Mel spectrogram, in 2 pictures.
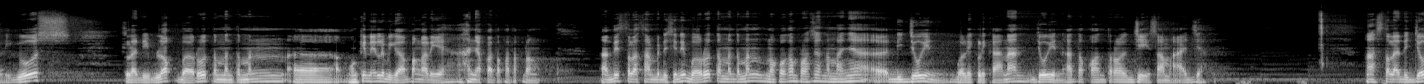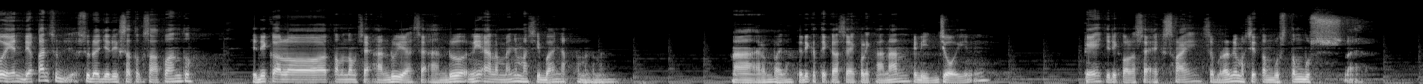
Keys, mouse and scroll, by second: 3.3-6.7 middle drag, 8.9-14.9 right drag, 14.9-18.0 drag, 20.1-21.8 drag, 22.7-25.6 right drag, 25.6 click, 26.8-27.4 middle drag, 27.9-28.4 scroll up 1.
